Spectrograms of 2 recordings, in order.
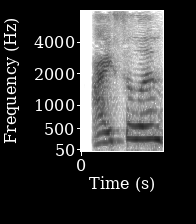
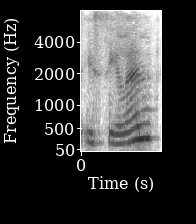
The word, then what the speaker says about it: Isilen: Um, that's how we would pronounce her name because I know many times people think it's Iselin, but it's Isilen.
